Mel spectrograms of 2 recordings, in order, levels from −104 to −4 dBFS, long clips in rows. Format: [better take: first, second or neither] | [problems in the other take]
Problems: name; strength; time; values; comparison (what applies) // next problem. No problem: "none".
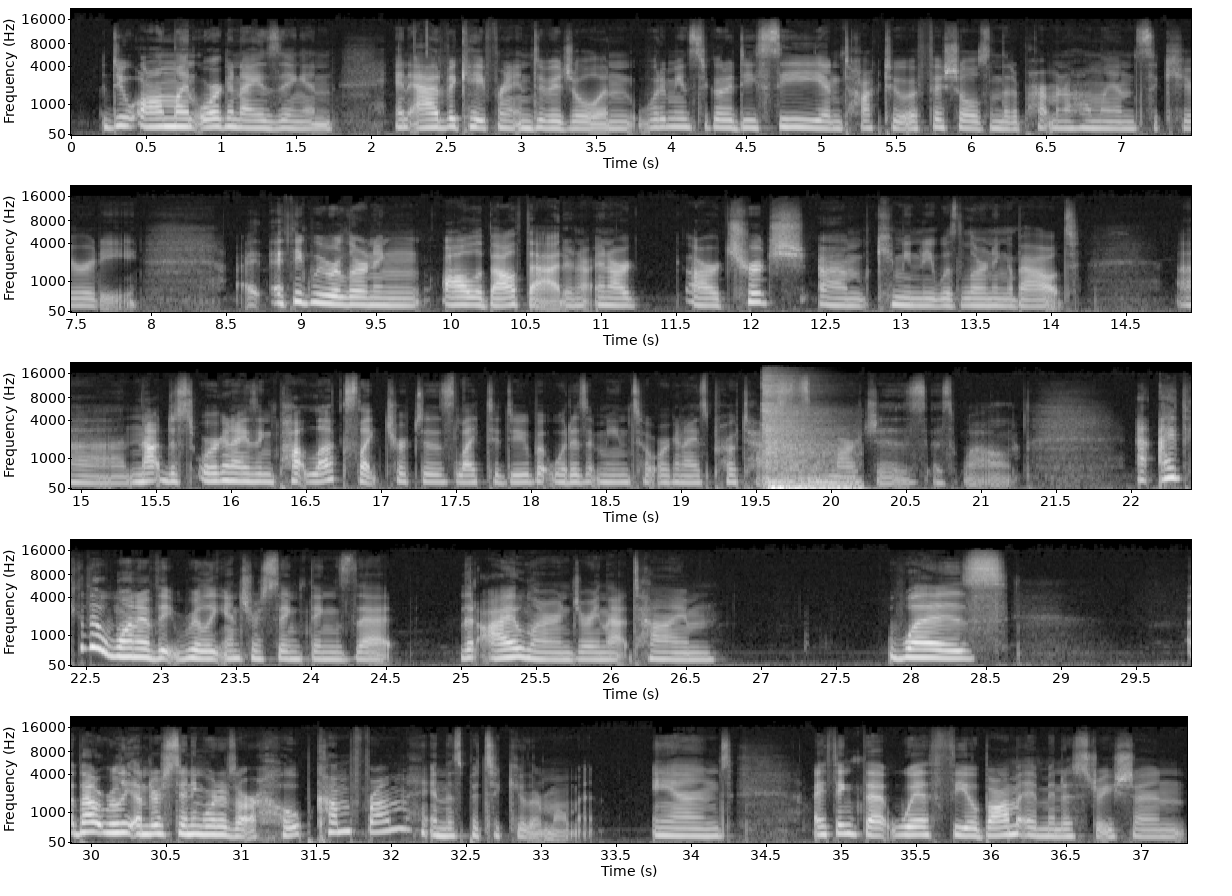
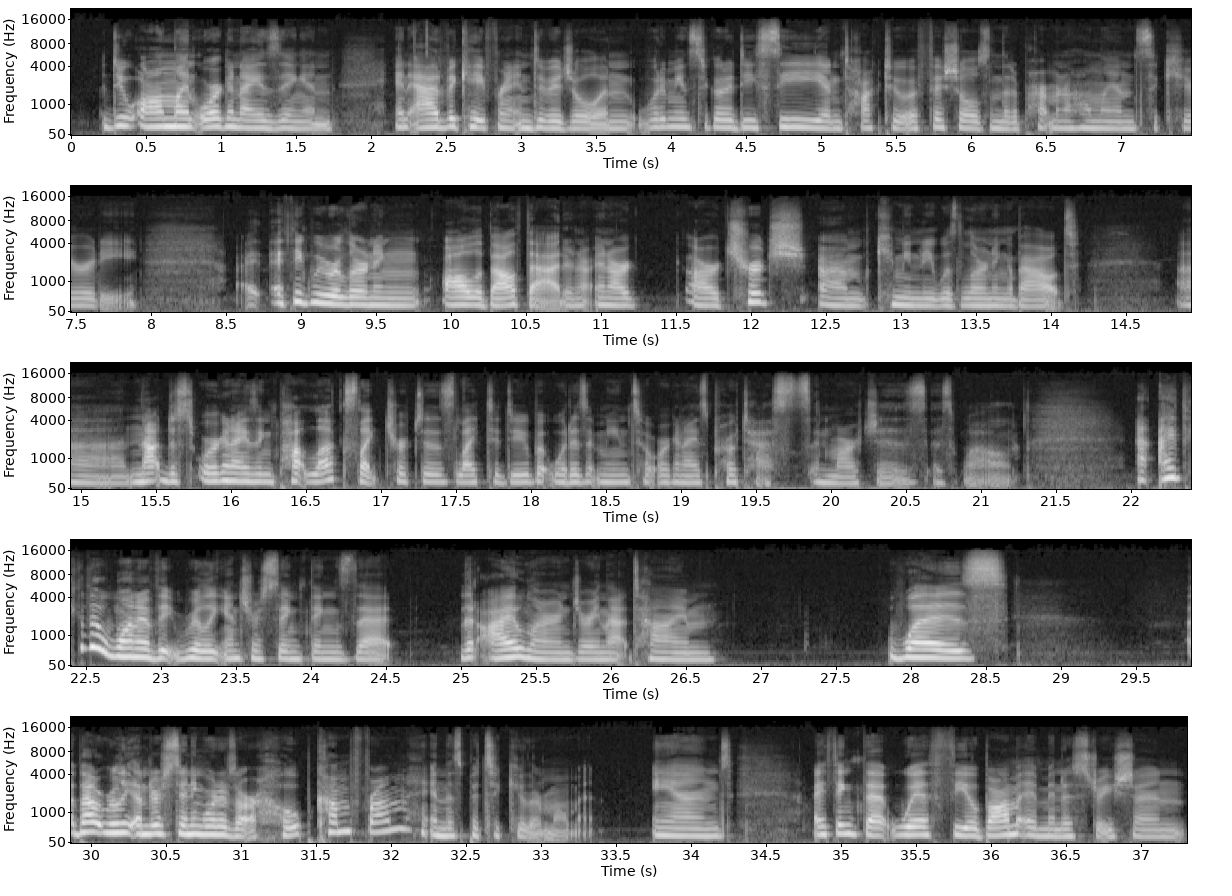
second | door banging; loud; at 20 s; peak 4 dB above the speech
